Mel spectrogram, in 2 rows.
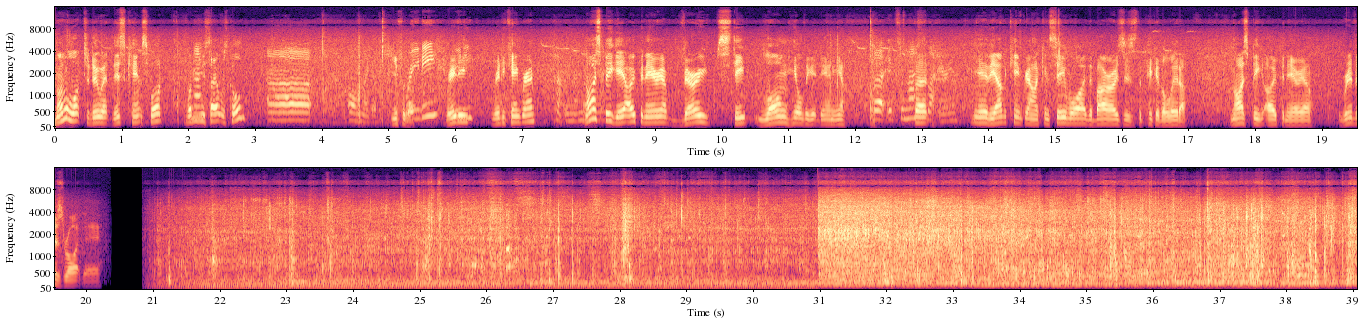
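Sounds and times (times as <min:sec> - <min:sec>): tyres and wind hiss: 0:00.0 - 0:20.2
engine rumble: 0:20.9 - 0:39.0
knocks and rattles: 0:20.9 - 0:39.0.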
